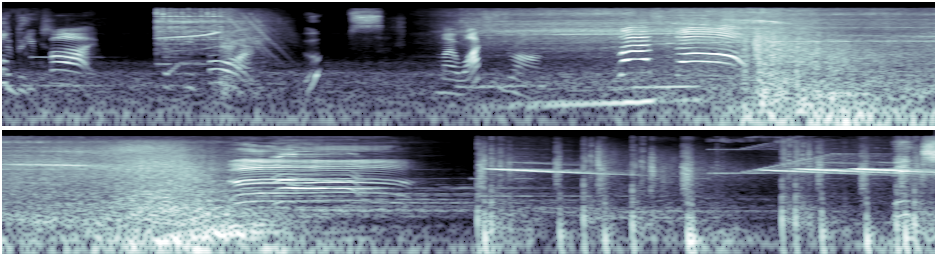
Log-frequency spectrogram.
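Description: Cartoon rocket-launch sound effect: a rushing roar that swells from about five seconds in and dies away around ten seconds. Characters' wordless yells come just before and after it, and near the end there are two falling whistle tones.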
